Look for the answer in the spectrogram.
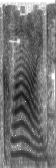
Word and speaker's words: climb: 其实英文里面有很多词啊，是后面，英文里面有很多类似的词啊，比如说 climb, C-L-I-M-B, 还有 C-O-M-B, comb, 梳头的梳子。啊，像这些词好像它有一个发音规律啊，在这个字母 M 后面的另外一个字母呢，就不发音，比如说 damn, climb, comb, 啊，后面的这个其实最后一个 M 后面的这个字的这个音呢没有不发音的，所以我们听到最多的就是 damn it, damn it, 该死的啊。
